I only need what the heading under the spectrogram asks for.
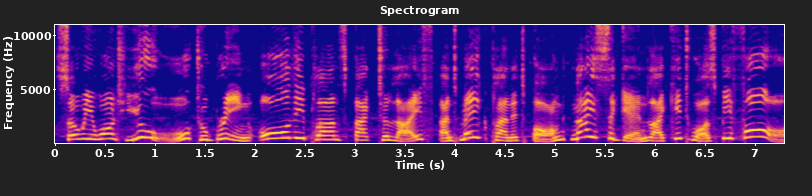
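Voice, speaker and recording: An extremely high, cartoonish character voice with very wide pitch swings, a fairly slow pace and hardly any pauses. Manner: formal, stilted, no contractions; literal, matter-of-fact.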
